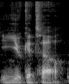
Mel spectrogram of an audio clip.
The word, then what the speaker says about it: Uchitel: If it helps, I think the first name is pronounced Uchitel, Rachel Uchitel.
